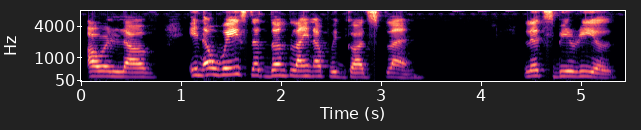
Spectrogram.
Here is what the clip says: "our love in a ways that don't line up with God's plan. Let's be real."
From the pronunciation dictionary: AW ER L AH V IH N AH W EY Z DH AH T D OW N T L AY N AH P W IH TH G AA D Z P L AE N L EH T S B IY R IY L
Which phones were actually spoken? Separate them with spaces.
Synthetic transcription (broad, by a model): AW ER L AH V IH N AH W EY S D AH T D OW N T L AY N AH P W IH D G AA D S P L AE N L EH T S B IY R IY L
